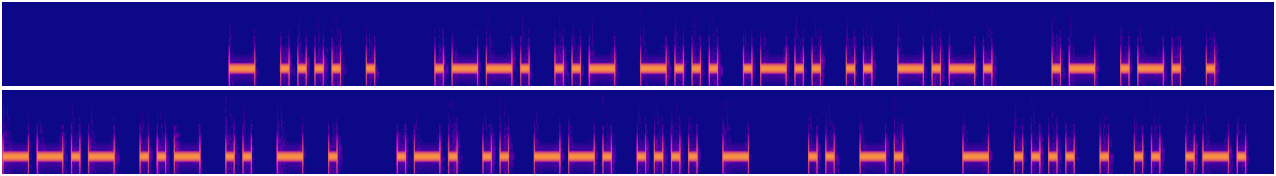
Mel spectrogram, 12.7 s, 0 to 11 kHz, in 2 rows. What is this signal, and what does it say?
Morse code, heard as a keyed tone, about 28 wpm, 700 Hz. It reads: THE PUBLIC ARE QUITE RIGHT IN THEIR
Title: Sentences from Top 1300 Words 28wpm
